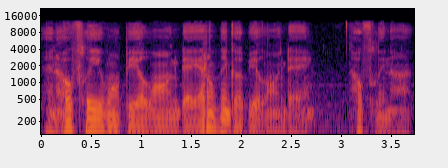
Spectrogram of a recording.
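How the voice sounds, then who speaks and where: An illustrator with a very deep, dark, low, creaky voice races through a casual drawing tutorial voice-over. He rambles in a relaxed way and keeps restarting sentences. He's on a lavalier mic plugged into a phone, with faint hiss underneath.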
